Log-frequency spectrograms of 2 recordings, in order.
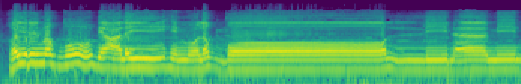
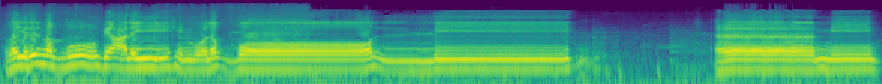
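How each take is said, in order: First: It rushes into Amin without pausing. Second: There is a short pause before Amin.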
